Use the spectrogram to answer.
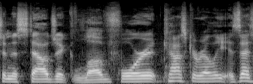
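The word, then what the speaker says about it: Coscarelli: I have such a nostalgic love for it costarelli is that how you pronounce his name yeah Don costarelli did he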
